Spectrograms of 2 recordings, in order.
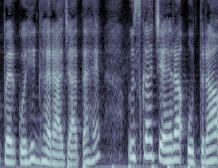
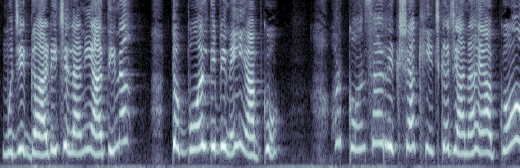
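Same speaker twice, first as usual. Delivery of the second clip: high, loud scolding wife; झल्लाई पत्नी; 11 semitones higher, 7 dB louder than usual. Acted. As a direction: snap at your husband in a raised, high voice. (झल्लाकर ऊँची आवाज़ में ताना)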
